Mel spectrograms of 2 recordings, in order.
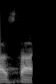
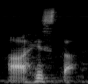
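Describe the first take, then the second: First: The middle 'hi' syllable is dropped. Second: The middle 'hi' syllable is clearly pronounced. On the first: The speaker calls it wrong. "Memon जो है ना इसमें बहुत ज़्यादा गलती करते हैं" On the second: The speaker calls it right. "जी आहिस्ता दुरुस्त है"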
